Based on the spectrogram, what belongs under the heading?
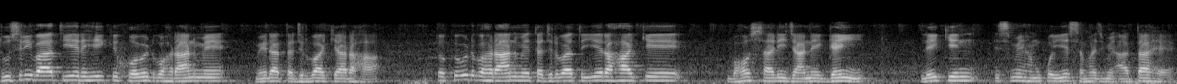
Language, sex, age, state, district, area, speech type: Urdu, male, 30-45, Bihar, Saharsa, urban, spontaneous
